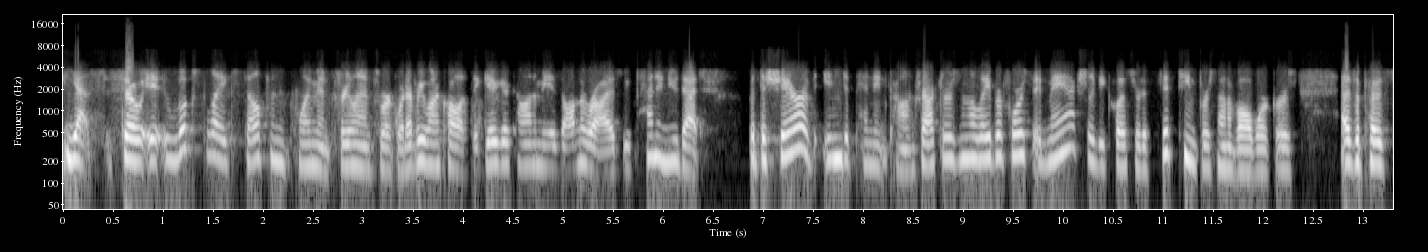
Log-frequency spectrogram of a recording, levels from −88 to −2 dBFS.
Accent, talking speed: American, 215 wpm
